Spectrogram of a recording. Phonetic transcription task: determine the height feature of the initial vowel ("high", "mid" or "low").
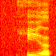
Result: high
